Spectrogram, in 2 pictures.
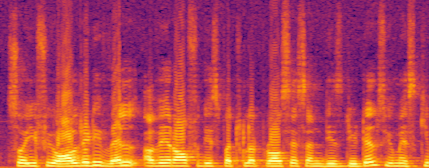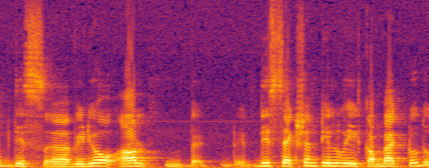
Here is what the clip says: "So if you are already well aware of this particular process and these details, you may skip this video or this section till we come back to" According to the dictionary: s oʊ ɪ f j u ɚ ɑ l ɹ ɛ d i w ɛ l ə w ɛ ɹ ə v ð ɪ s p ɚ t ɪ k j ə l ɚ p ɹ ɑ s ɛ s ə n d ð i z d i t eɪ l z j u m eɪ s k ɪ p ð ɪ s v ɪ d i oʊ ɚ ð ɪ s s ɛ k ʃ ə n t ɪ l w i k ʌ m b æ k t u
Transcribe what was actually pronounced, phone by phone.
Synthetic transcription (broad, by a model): s oʊ ɪ f j u ɑ l ɹ ɛ d i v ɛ l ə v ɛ ɹ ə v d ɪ s p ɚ t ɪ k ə l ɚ p ɹ ɑ s ɛ s ə n d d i s d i t eɪ l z j u m eɪ s k ɪ p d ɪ s v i d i oʊ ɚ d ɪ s s ɛ k ʃ ə n t ɪ l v i k ʌ m b æ k t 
